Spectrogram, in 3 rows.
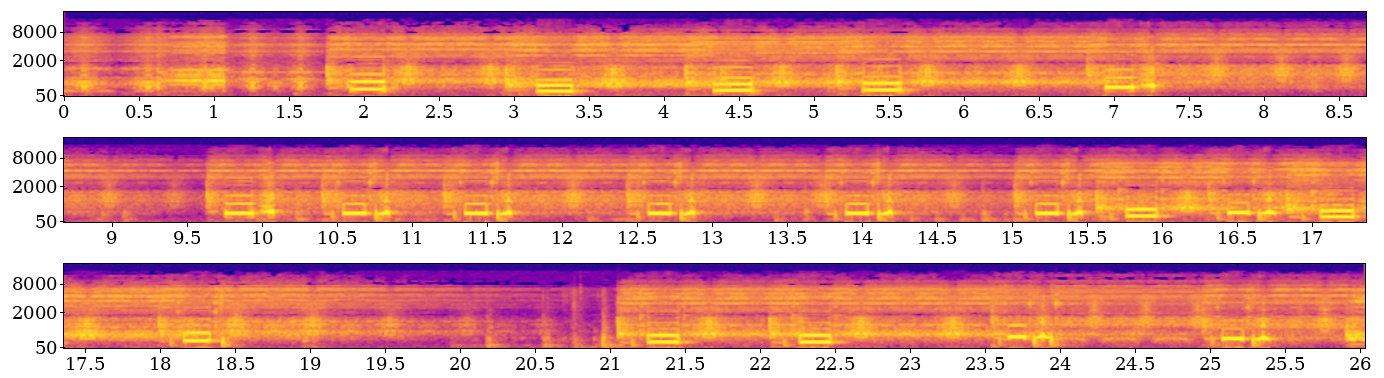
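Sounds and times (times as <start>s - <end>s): clicky electronic percussion: 1.8s - 26.0s
beep-like electronic keyboard notes: 3.2s - 3.5s, 4.4s - 4.7s, 5.3s - 5.8s, 6.9s - 7.3s, 9.7s - 11.8s, 12.4s - 13.0s, 13.8s - 14.3s, 15.0s - 17.4s, 21.2s - 21.6s, 22.2s - 22.6s.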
